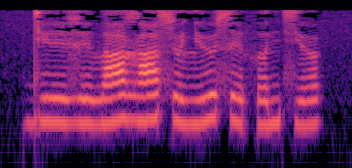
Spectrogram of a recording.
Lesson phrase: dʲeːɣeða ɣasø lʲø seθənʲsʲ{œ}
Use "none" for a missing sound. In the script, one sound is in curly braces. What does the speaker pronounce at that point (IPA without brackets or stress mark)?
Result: œ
